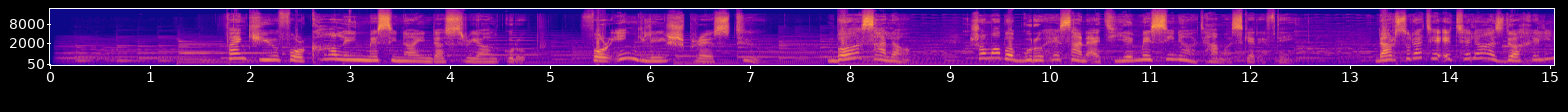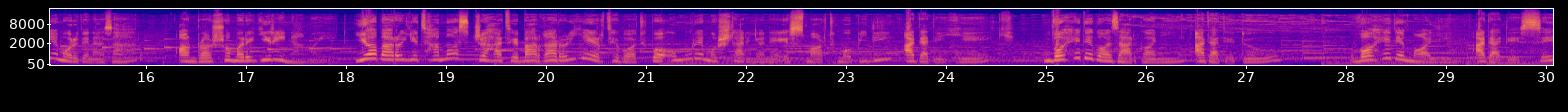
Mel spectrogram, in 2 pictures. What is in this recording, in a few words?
IVR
